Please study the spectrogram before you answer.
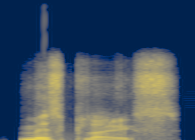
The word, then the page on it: misplace: British English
